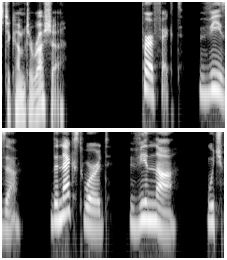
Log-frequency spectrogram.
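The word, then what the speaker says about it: виза: The first word, visa. The stress is on the first syllable, on the letter E. Let's read. V before E becomes soft.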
